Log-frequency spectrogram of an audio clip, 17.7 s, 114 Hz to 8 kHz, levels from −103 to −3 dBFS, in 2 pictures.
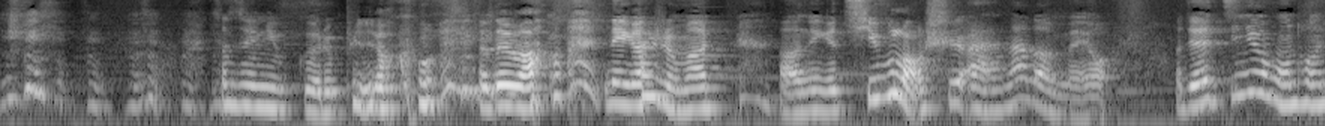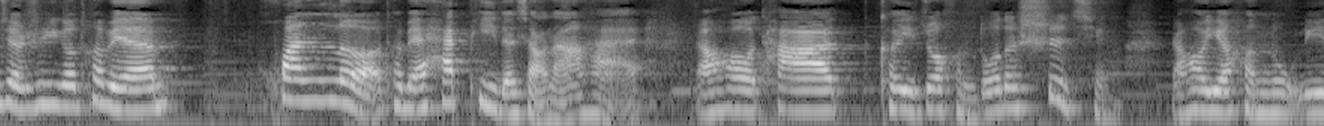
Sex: female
